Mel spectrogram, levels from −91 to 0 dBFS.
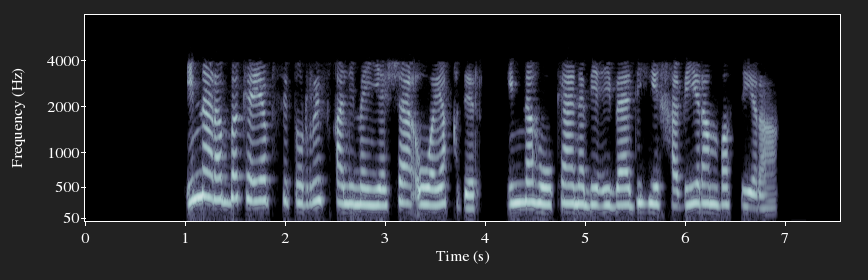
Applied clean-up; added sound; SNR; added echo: none; none; none; none.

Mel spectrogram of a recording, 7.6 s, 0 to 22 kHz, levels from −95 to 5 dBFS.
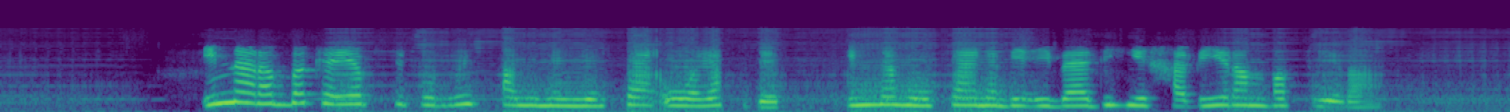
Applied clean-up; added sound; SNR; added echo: neural separator model SepFormer DNS4.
